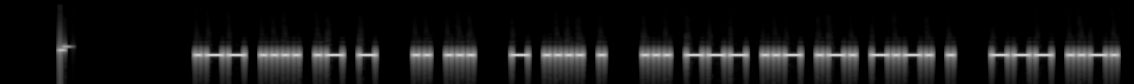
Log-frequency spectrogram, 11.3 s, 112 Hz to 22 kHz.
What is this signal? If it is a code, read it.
Morse code, heard as a keyed tone, about 22 wpm, 700 Hz. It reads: WHAT IS THE SOURCE OF
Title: Sentences from Top 1000 Words - Review Part 5 - 22wpm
